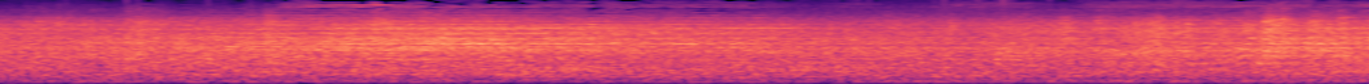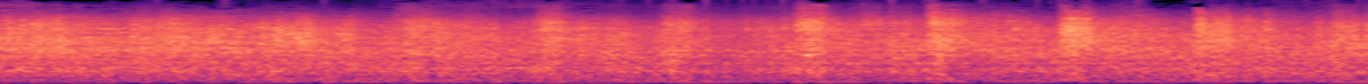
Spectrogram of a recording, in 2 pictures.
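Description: Double-stack intermodal freight cars rolling past: a steady rumble of steel wheels on rail, with a run of rhythmic wheel clicks, about two to three a second, from about six seconds in.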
